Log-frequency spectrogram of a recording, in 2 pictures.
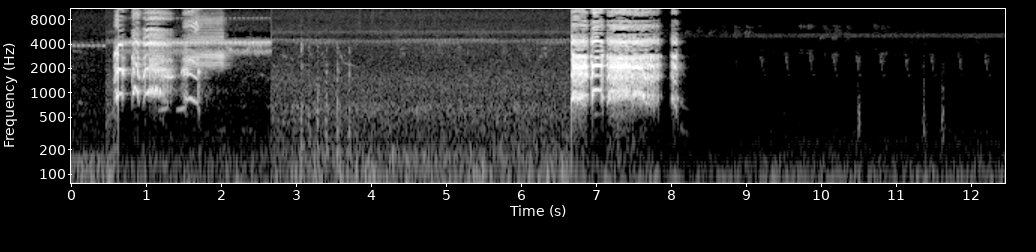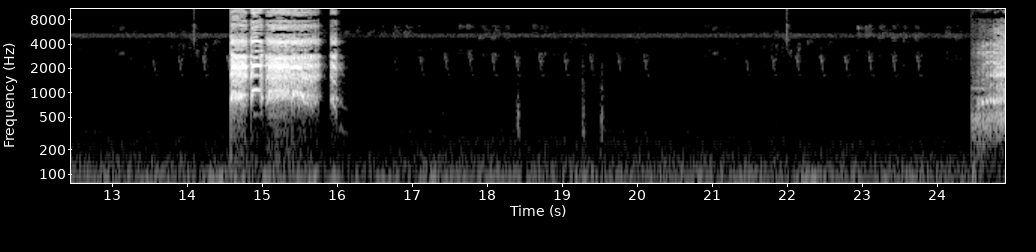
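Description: Red junglefowl roosters crowing: two loud, short crows about eight seconds apart, after a briefer call about half a second in. Loud calling starts again just before the end.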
